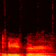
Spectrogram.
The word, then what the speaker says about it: aether: a hybrid elemental between ether and light. I always pronounce it as aether because I'm weird. I've heard it both ways, so yeah, I say it both ways sometimes.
